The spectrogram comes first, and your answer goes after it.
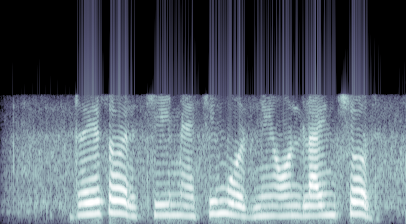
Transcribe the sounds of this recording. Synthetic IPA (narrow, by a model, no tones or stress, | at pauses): ɖɾesoɾt͡ʃimɛt͡ʃiŋɡolɖniɔnlainʃod̪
